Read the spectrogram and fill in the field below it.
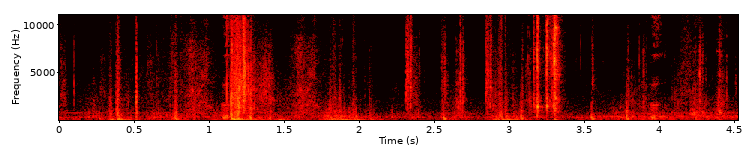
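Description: Heavy punches land with dull thumps.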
